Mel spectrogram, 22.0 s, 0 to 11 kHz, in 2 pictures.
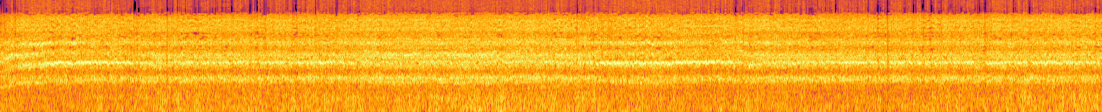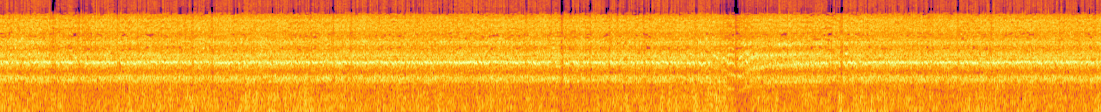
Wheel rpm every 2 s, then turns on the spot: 120, 230, 220, 220, 230, 230, 230, 230, 230, 210, 230.
none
